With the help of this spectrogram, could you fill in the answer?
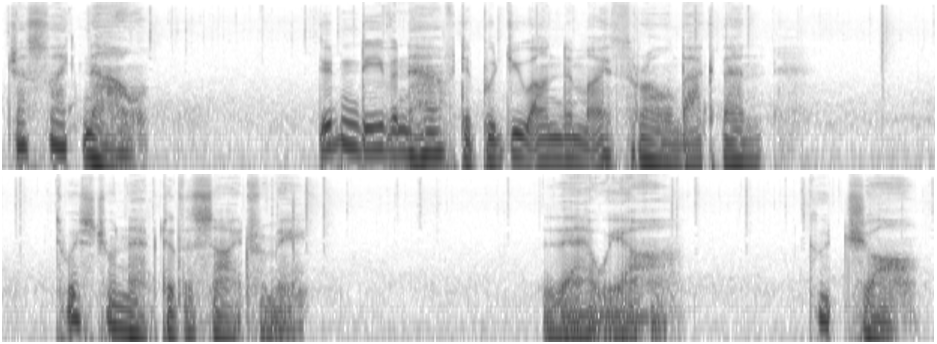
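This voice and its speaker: A British man acting a seductive, domineering vampire master in an ASMR roleplay, breathy and often near a whisper, with purring, condescending endearments. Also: on the low side, animated, slow, long pauses, dark tone. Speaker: audio roleplay voice actor.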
